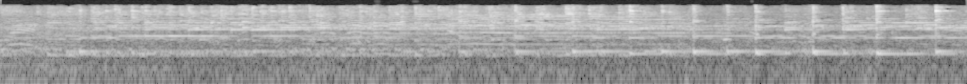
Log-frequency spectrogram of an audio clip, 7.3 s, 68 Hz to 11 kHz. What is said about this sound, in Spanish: Está el sonido de la protesta, unos 300 tractores y unas cuantas reses por la ciudad de las murallas, como no, los ganaderos con esas reivindicaciones.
